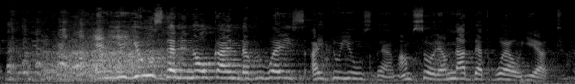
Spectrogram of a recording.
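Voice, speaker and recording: A woman's voice: sits high, measured pace, background noise. A woman with a Russian accent, born in Ukraine and raised in Siberia, giving a candid recovery testimony to a meeting room, swearing freely and laughing often. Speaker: recovery meeting main speaker. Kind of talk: personal recovery testimony speech.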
